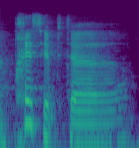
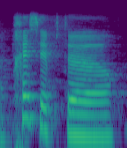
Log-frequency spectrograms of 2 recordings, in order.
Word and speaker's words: précepteur: Quand vous remarquez, ces deux mots sont très proches au niveau de la prononciation mais il ne se prononce pas de la même manière. percepteur précepteur.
